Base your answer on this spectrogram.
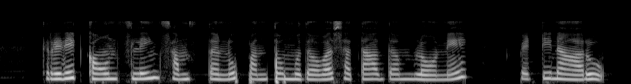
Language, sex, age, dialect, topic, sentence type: Telugu, female, 25-30, Southern, banking, statement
